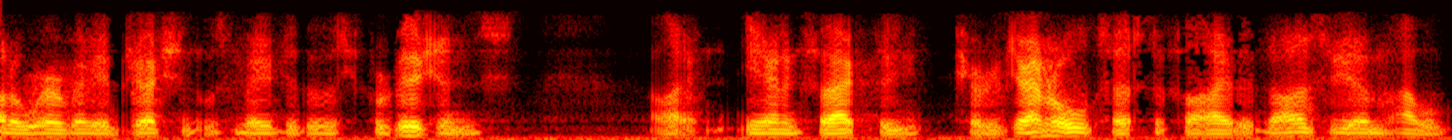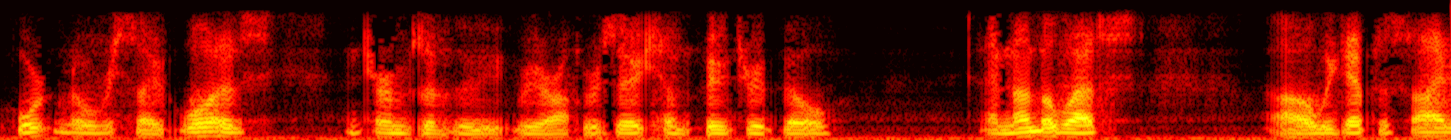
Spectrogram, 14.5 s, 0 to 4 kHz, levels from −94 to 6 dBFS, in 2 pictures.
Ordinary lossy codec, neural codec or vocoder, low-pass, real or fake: AAC, 24 kbps; autoencoder, 22.05 kHz, a latent of 192 numbers a frame, VITS, trained on many speakers; 3.6 kHz; fake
